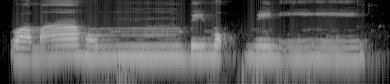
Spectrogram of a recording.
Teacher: میم ساکن کے بعد با آئے تو غنّہ کے ساتھ اخفاء کریں گے، اس کو اخفاء شفوی کہتے ہیں۔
